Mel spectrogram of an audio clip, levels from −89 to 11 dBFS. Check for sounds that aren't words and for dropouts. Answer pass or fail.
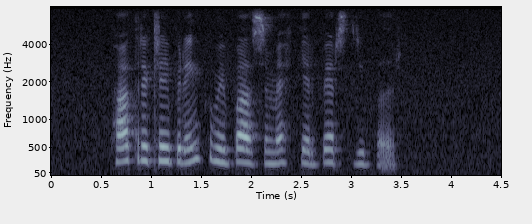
pass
